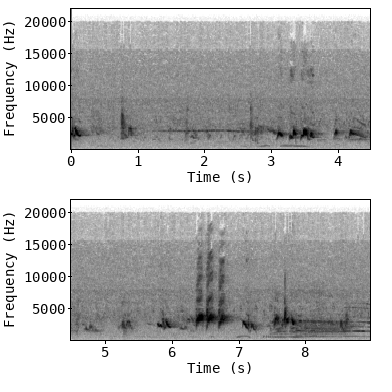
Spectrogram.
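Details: Red-whiskered bulbul song, played to caged birds to make them excited during decoy trapping: scattered whistled notes and long thin tones, growing into livelier warbled phrases toward the end.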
